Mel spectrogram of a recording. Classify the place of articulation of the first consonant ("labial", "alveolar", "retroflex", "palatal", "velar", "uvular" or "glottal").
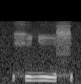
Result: velar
